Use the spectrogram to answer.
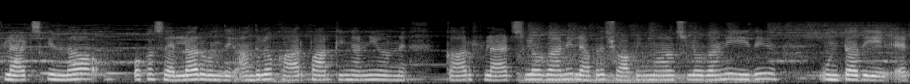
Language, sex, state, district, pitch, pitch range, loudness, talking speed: Telugu, female, Andhra Pradesh, Visakhapatnam, 215 Hz, 205-230 Hz, -16 LUFS, 125 wpm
